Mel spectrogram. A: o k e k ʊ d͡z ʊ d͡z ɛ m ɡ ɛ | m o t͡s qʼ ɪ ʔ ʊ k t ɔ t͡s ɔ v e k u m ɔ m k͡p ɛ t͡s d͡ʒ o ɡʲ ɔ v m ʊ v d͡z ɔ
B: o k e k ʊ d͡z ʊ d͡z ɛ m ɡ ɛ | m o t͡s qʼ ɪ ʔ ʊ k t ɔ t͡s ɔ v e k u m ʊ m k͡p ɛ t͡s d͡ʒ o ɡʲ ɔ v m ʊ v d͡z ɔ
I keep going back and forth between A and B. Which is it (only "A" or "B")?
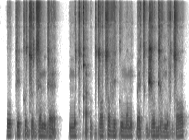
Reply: A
